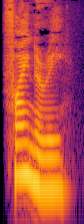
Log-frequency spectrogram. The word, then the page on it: finery: British English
